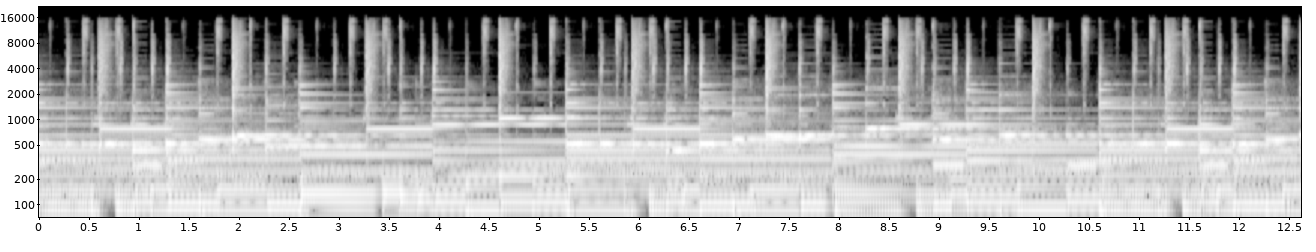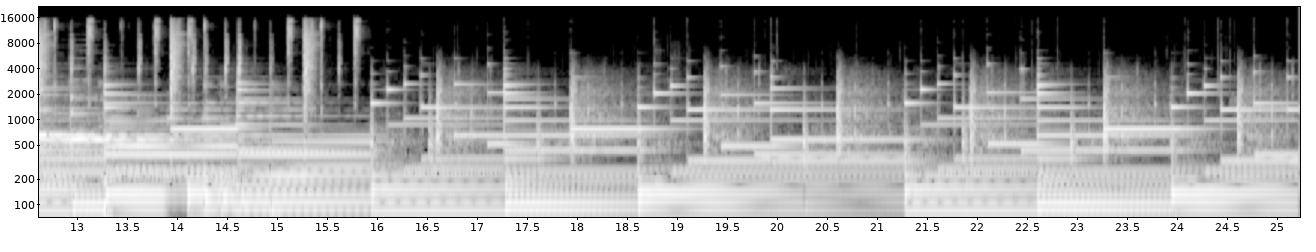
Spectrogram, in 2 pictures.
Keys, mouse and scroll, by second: 0.0 right click, 0.5 click, 2.2-12.8 drag, 14.8 click, 15.4 right click, 15.9 click, 15.9 click, 16.5-22.7 alt+shift+drag, 22.9 click, 24.3 click, 24.3 click.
